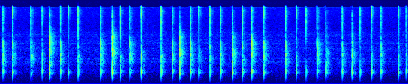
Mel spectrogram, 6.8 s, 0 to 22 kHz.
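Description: Long painted nails tap rapidly on the faces of solid metal coins laid out on a white table, making 36 short, crisp clicks over about seven seconds. Each tap has a mid-pitched ring near 500 Hz with a brief bright edge and dies away almost instantly, with no low end.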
